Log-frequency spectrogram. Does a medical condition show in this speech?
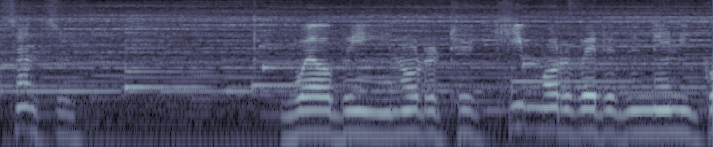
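Yes: traumatic brain injury.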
